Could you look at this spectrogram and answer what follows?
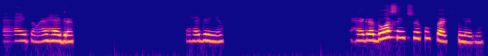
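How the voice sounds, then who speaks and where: A Brazilian woman teaching a grammar lesson in a relaxed, explanatory way, often correcting herself mid-sentence. Her voice sits a little high but sounds mellow. The recording is dry and close. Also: a little slow, long pauses, no echo. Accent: Brazilian Portuguese. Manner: explanatory, casual, self-correcting.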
